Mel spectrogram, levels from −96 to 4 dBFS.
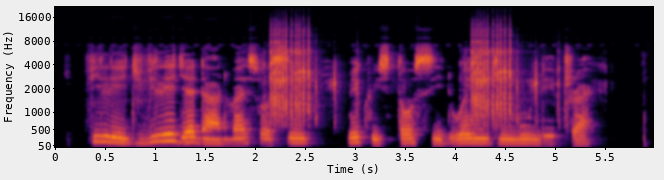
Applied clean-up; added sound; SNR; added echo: classical method log-MMSE.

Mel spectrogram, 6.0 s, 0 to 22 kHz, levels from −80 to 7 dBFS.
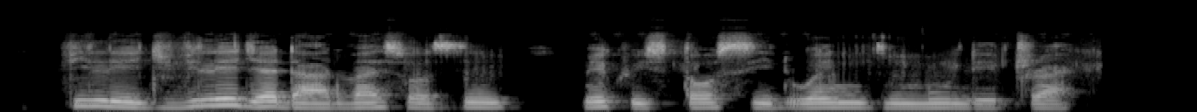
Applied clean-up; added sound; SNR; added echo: neural mask model Resemble Enhance denoiser.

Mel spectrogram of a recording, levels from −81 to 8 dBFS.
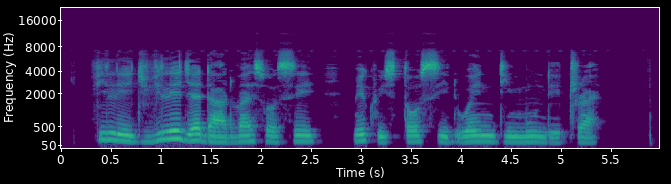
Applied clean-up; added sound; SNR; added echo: none; none; none; none.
